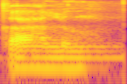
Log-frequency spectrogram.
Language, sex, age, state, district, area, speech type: Manipuri, male, 18-30, Manipur, Thoubal, rural, read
